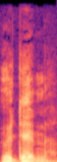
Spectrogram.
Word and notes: œdème: [ø.dɛm]; Paris

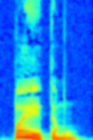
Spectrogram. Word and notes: поэтому: /pɐˈɛtəmʊ/

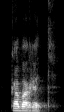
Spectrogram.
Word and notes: cabaret: /ˌkɑbɑˈrɛ/

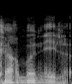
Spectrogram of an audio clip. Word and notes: carbonyle: [caʁ.bo.nil]; /kaʁ.bɔ.nil/

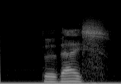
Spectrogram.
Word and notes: prova: /ˈprɔ.va/

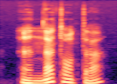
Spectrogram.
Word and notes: attentat: France; [a.tɑ̃.ta]

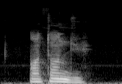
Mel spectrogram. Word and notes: accepted: American English; /æk.ˈsɛp.tɪd/

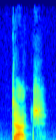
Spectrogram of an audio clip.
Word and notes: Dutch: /dʌtʃ/

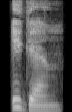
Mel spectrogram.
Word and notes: igen: /ˈiɡɛn/

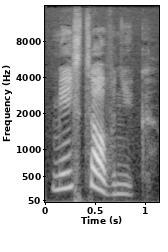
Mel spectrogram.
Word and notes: miejscownik: /mʲjɛ̇jsˈʦ̑ɔvʲɲik/

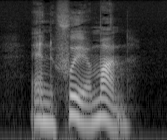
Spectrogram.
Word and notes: sjöman: /ˈɧøːˌman/

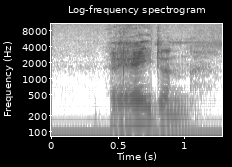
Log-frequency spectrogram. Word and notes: reden: [ɾe.dǝⁿ]; /ˈreːdə(n)/

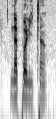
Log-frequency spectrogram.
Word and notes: Napolitain: /na.pɔ.li.tɛ̃/

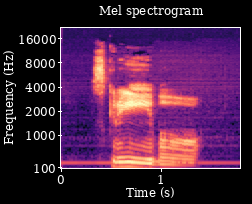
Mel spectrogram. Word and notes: écrire: France; /e.kʁiʁ/

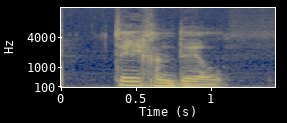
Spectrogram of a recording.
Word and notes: tegendeel: [ˈteː.ɣə(n).deːl]

